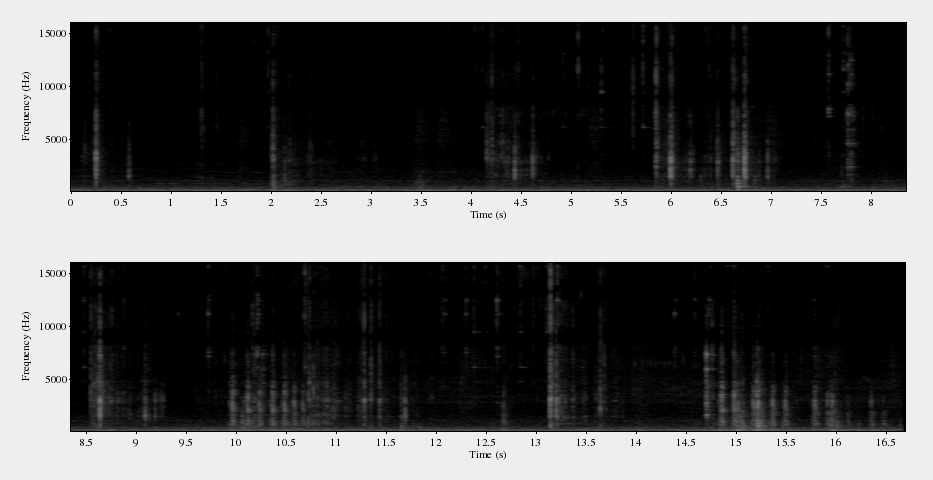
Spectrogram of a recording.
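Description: Diced potatoes dropping and clattering into a nonstick frying pan of oil in scattered short knocks, with a cluster near the end, over steady background music.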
